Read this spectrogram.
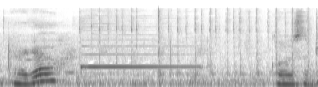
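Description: An elevator button beeps.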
